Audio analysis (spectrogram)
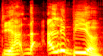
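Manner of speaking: high, loud joking line; excited. Acted. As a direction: deliver the joke with glee. Joking punchline.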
